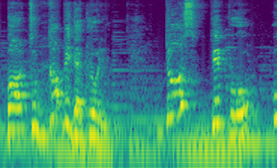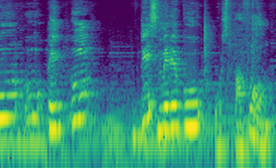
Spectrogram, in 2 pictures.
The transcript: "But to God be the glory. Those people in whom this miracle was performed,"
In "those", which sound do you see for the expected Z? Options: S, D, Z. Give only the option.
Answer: S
